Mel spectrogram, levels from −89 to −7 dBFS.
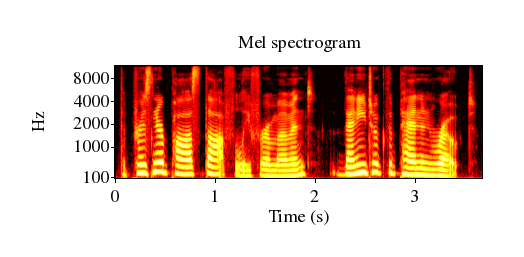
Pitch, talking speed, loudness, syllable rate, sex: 205 Hz, 230 wpm, -16 LUFS, 6.1 syllables/s, female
